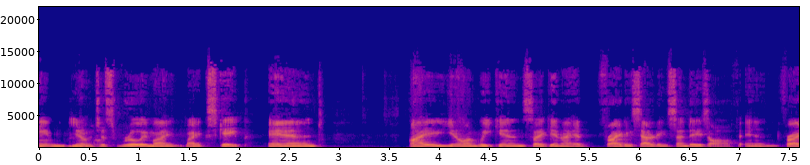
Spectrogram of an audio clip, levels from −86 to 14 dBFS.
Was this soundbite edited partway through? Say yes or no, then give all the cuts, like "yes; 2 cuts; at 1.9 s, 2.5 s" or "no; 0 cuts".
no; 0 cuts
